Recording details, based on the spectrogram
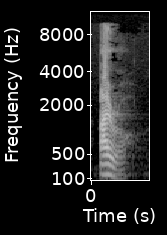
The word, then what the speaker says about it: airo: The word literally is, it's spelled A-I-R-O. Iro.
